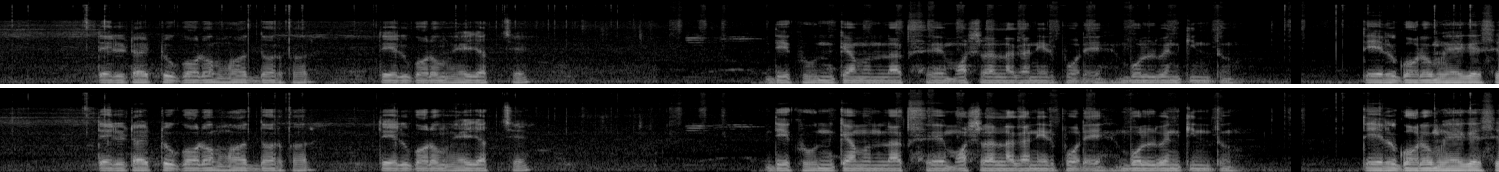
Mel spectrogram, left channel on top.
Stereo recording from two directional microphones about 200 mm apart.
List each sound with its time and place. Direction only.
0.9 s speech: 5° right (ahead or behind)
7.7 s speech: 15° right (ahead or behind)
13.6 s speech: 10° right (ahead or behind)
